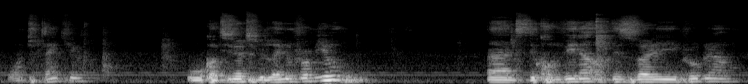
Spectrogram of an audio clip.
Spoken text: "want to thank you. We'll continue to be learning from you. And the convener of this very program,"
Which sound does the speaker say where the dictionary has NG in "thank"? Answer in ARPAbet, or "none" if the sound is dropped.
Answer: NG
